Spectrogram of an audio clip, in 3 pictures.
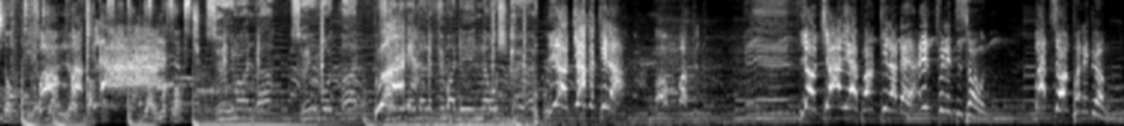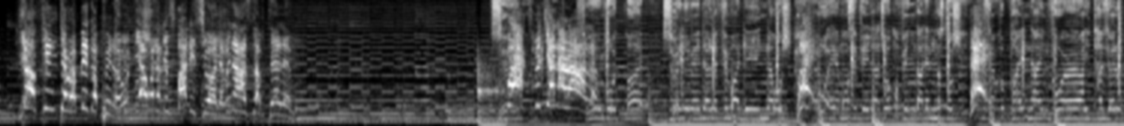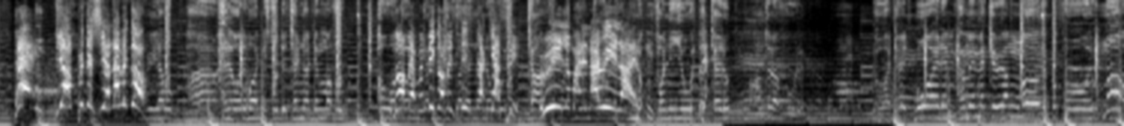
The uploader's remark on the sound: LIVE AT CHACHA FRIDAYZ 8TH APRIL 2022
